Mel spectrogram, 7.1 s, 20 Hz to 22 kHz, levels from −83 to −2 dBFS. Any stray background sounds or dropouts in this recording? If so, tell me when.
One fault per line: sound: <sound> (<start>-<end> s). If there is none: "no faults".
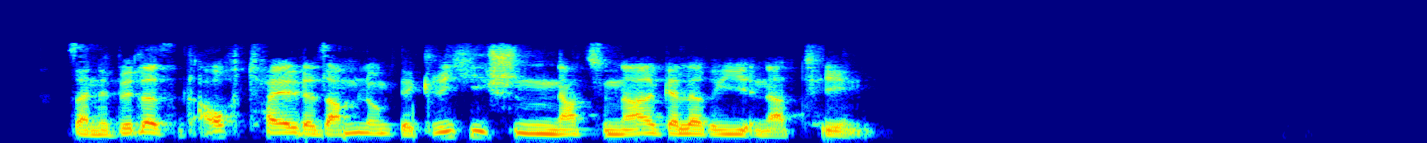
no faults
